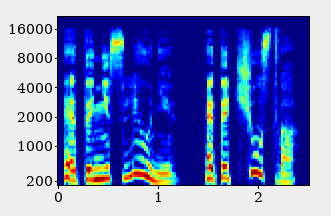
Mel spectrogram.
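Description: A woman reading a story, voicing a jealous, stubborn young woman in love with a raised, louder voice. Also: a little high, animated, normal speed, no room sound, clean studio sound, lightly acted. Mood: indignant. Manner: teasing and stubborn.

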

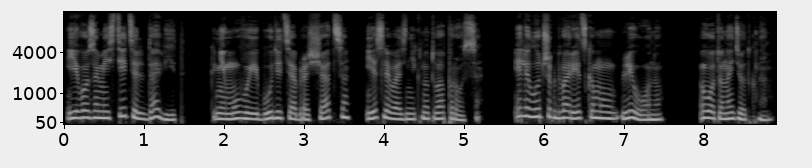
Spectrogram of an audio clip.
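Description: A woman voicing a composed male werewolf who explains the house rules in a measured, formal way. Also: medium pitch, warm tone, no echo, clean studio sound, natural voice.

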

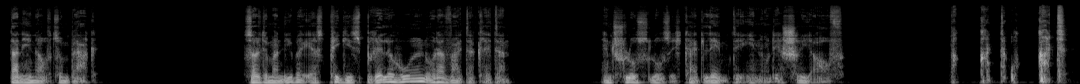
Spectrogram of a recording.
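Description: Deep husky male narrator. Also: no room sound, studio quality. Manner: measured, steady storytelling. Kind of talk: scripted narration of a novel.

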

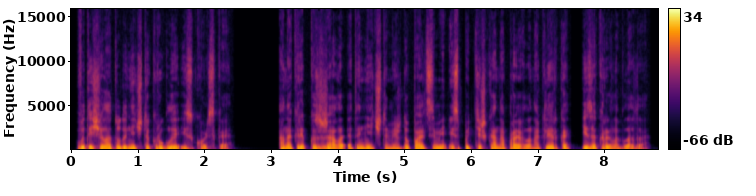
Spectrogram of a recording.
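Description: A man narrating a fantasy novel as an audiobook reader, with expressive storytelling. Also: very deep voice, no echo, studio quality.

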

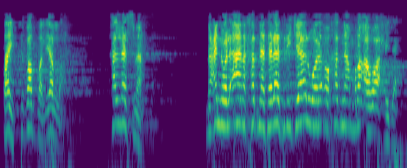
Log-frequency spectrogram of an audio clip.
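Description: A man preaches in a very high, rapid voice. He jokes with the audience and coaxes them to respond, and the sound is muffled and echoes through a long hall. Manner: animated, joking, coaxing the audience. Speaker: preacher giving a public lecture. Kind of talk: lively interactive religious lecture. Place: large lecture hall with an audience. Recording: dull, echoey lecture hall recording.

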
